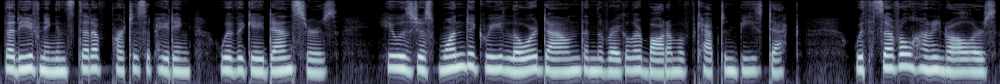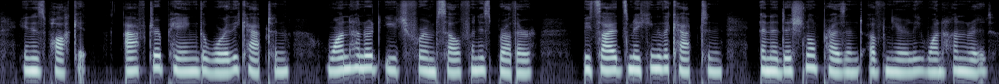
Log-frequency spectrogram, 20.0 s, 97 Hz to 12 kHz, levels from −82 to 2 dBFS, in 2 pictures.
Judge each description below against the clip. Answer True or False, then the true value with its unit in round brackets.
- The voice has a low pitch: False (215 Hz)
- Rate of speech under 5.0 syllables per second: False (5.4 syllables/s)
